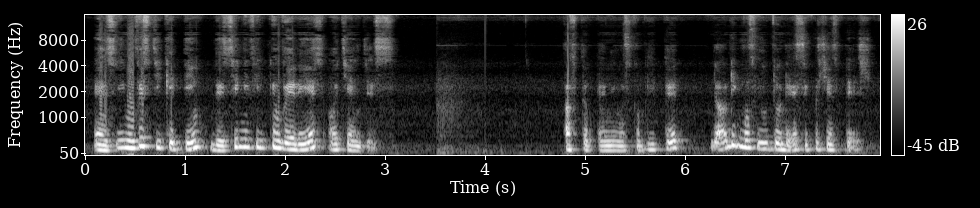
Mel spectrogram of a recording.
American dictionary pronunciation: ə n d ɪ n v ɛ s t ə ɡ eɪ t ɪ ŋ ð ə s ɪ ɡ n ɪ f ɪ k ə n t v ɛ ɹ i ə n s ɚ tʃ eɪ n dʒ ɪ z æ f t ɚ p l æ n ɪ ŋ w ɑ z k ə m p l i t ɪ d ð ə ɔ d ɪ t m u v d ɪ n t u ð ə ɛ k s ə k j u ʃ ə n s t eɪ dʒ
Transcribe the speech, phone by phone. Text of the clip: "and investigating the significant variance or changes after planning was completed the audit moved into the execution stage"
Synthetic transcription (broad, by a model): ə n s ɪ n v ɛ s t ə ɡ eɪ t ɪ ŋ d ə s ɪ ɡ n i f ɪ k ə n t v ɛ ɹ i ə n s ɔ tʃ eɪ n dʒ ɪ s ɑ f t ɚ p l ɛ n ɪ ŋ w ɑ s k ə m p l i t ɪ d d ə ɔ d ɪ t m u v ɪ n t u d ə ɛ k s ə k j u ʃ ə n s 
